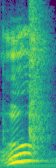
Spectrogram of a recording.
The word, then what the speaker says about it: who: You say who. When I'm talking about qui, I say who. You know, who. Qui es-tu? Who are you? Not who are you. Because you do not pronounce W in this word.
